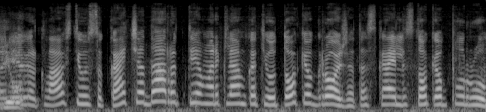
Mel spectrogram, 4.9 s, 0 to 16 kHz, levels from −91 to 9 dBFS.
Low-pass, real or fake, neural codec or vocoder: 14.4 kHz; fake; vocoder, 44.1 kHz, 128 mel bands, Pupu-Vocoder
